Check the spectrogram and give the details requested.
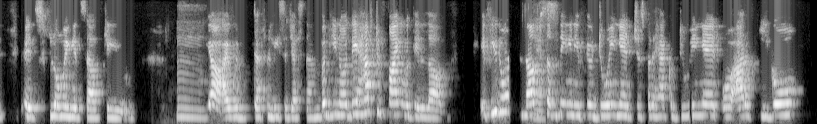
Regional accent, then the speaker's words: Nepal; So I think growing up in Nepal, I went to different temples

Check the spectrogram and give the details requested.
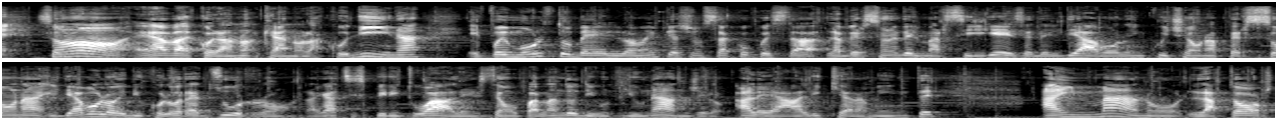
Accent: Naples, Campania, Italy; perché sono napoletano, no? E quindi vado a Napoli

